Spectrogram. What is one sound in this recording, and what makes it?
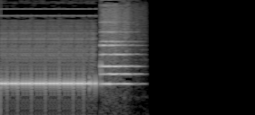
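A video game plays a short chime that quickly fades.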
